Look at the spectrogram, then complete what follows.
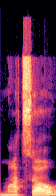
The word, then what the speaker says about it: matzo: a little bit about matzah. Actually pronounced matzo, right, Dave? Nobody pronounces it matzo, but it's spelled matzo, and you're supposed to say matzo, but everybody says matzah.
